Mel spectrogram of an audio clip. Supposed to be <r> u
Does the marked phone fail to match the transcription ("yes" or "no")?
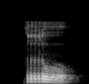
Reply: no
